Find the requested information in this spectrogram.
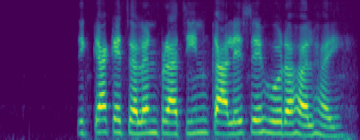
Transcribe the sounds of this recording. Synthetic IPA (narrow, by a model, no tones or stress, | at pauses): sikːaket͡ʃələnpɾat͡ʃinkaleseɦoɾəɦəlɦəj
